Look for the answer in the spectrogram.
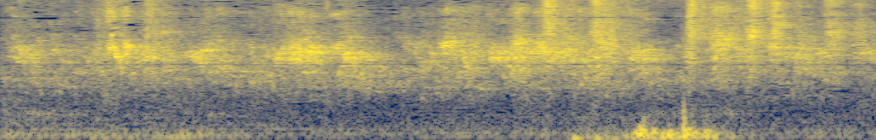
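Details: Four English budgerigars playing, chattering with scratchy, high chirps and warbles over soft thumps and fluttering.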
